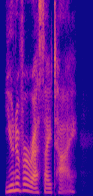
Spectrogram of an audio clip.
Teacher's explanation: University has stress on the third syllable, university.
